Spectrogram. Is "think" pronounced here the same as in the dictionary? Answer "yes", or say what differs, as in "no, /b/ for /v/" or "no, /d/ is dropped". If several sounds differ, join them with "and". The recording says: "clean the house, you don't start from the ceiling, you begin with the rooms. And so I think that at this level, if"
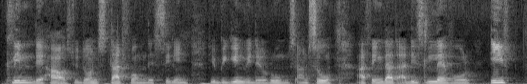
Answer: yes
